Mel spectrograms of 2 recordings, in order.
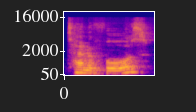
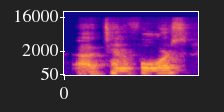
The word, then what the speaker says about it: ctenophores: They are, depending on the species, some are what we would call ctenophores, which is spelled C-T-E-N-O-4, ctenophores.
